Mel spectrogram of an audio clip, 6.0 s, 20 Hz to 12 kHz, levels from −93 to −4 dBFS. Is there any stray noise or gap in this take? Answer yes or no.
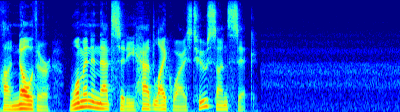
no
